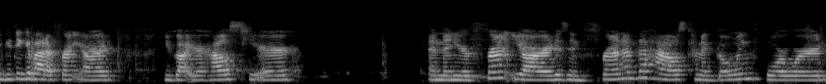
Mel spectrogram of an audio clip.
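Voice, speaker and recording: A woman speaks at a fairly slow pace with a fairly high pitch. Her intonation is fairly even, in a normal speaking voice. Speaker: elementary school teacher. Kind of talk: tutorial.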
